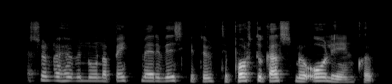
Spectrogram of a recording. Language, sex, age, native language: Icelandic, male, 40-49, Icelandic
